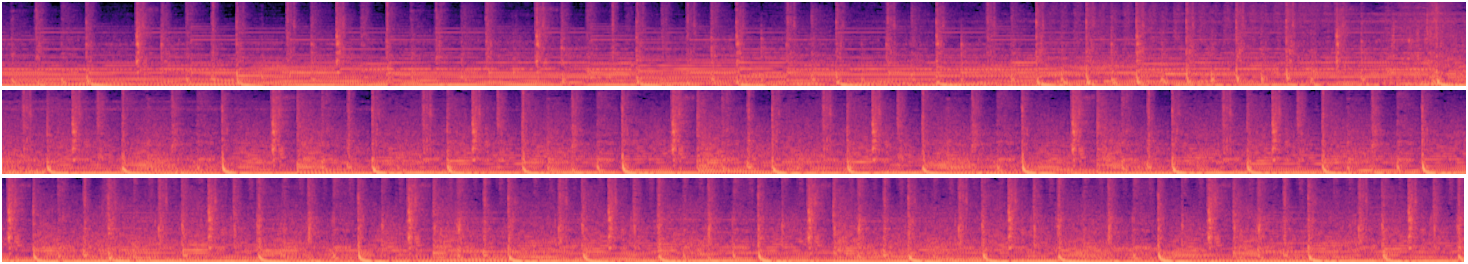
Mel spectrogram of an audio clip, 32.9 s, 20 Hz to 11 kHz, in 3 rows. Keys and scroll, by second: 12.8 super+-, 12.9 super+-, 14.0 z, 14.7 v, 20.8-25.1 typing, 26.3 typing, 27.8 z, 29.1 v.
